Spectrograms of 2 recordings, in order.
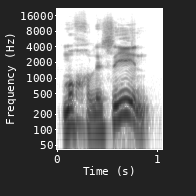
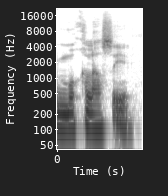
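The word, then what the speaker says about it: الْمُخْلَصِينَ: Orang bisa salah bisa saja baca innahuana min ibadinal mukhlisin. Sesungguhnya dia adalah termasuk hamba-hamba kami yang mukhlisin. Tapi enggak baca, enggak dibaca begitu, tapi dibacanya mukhlasin. Ya, setelah secara tulisan sama ya.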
